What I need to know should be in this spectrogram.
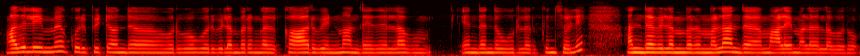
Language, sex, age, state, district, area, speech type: Tamil, female, 30-45, Tamil Nadu, Coimbatore, rural, spontaneous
